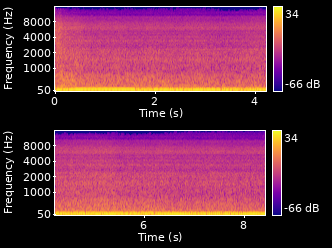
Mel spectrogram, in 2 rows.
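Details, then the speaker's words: 1979 Corvette L82 V8 idling in neutral, hood down, after the choke opened: deep, loud idle that lopes and stumbles unevenly. Smoke test found no vacuum leak; owner suspects the carburettor idle circuit isn't working and the transfer circuit is compensating. "I think the choppiness to it is it trying to do the idle circuit, and like, because it, in this stage, it's running off of whatever the transfer circuit is in the idle circuit."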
